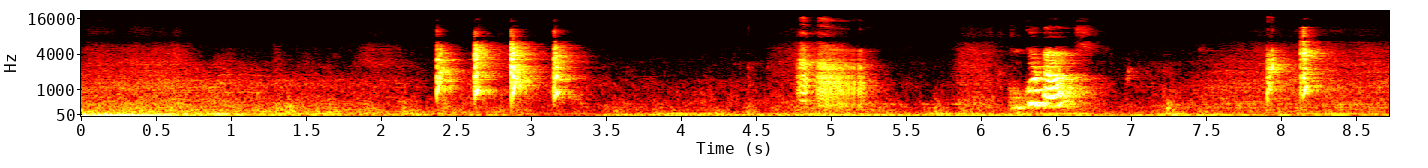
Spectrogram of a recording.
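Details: Pet monk (Quaker) parrot indoors, screaming and quaking: harsh, raspy squawks and chattering bursts in a quiet room.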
